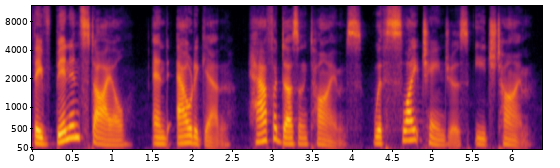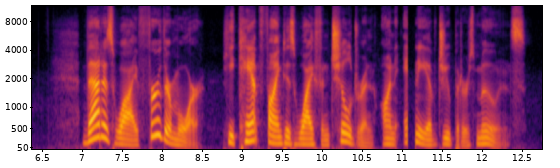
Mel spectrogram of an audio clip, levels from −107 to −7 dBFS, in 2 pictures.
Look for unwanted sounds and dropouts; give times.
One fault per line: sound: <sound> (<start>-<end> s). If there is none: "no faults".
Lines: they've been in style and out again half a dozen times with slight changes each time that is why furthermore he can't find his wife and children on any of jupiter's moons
sound: dropout (11.1-11.2 s)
